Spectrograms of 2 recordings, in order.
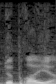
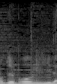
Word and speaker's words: Broglie: Et la famille de Broglie, ou de Breuil, hein, quand on prononce bien, on dit de Breuil, tu vois. Et quand on prononce pas bien, c'est qu'on lit intégralement de Broglie, d'accord, ok.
